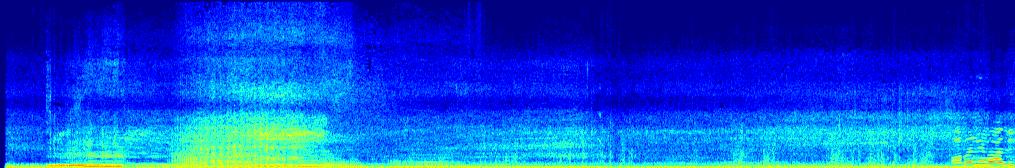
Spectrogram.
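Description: Motorcycle engine revving, its pitch rising and falling in the first few seconds, then running at a steady pitch while riding.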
